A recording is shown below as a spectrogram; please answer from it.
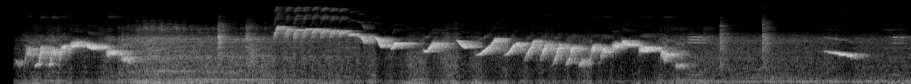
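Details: White-rumped shama singing loudly: a fast run of clear whistled notes that rise and fall, a long descending series of bright slurred phrases in the middle, and a short final whistle.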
